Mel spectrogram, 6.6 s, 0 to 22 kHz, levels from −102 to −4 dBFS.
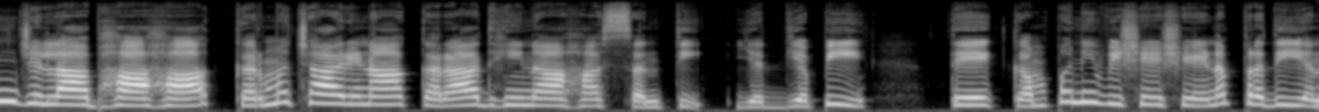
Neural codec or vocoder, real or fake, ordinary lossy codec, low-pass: none; real; none; 19.8 kHz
